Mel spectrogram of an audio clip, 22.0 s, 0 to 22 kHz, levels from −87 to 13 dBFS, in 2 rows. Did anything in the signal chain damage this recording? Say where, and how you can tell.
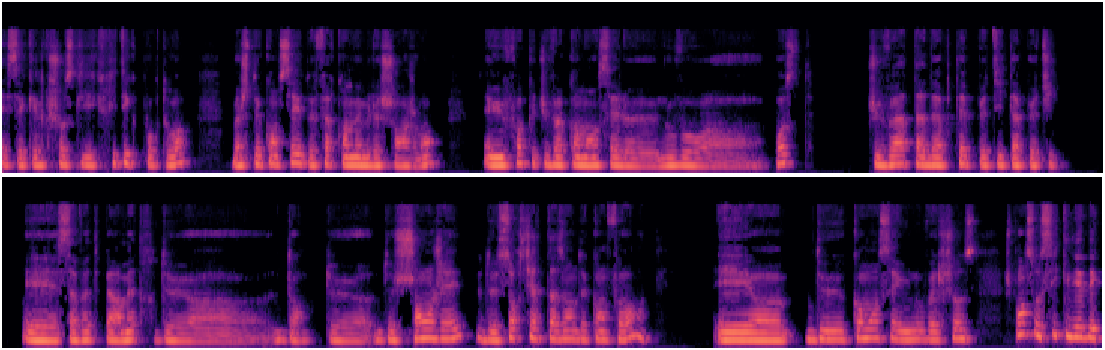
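No, nothing in the signal chain damaged this audio, and I can't place harm at any stage.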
